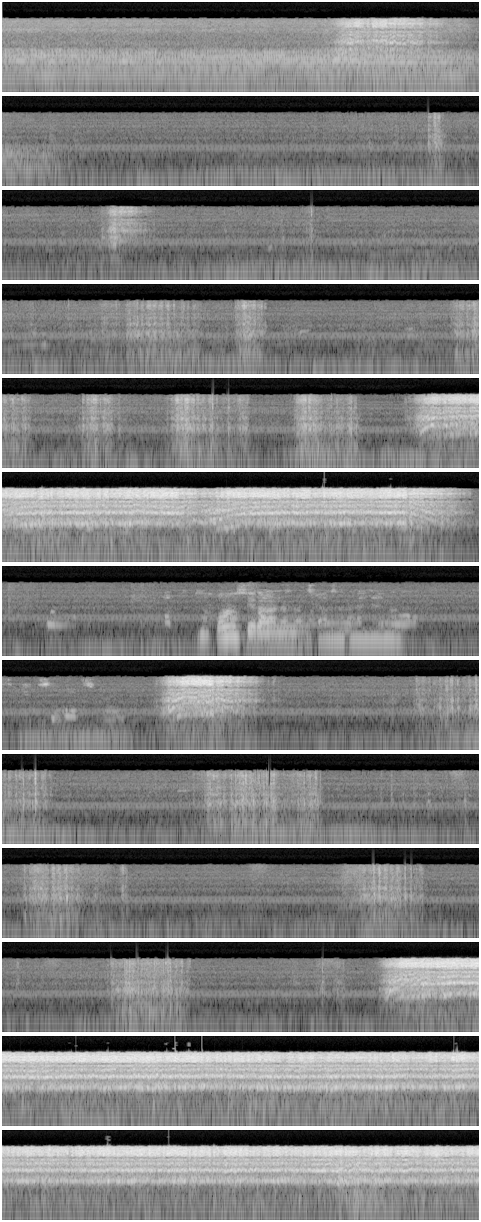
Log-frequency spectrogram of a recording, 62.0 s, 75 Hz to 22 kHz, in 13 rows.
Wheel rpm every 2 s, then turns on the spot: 0, 50, 10, 0, 0, 10, 0, 20, 10, 10, 20, 70, 190, 210, 40, 0, 0, 40, 10, 10, 10, 10, 0, 10, 10, 30, 210, 230, 230, 230, 230.
14-22 40-44 46-50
